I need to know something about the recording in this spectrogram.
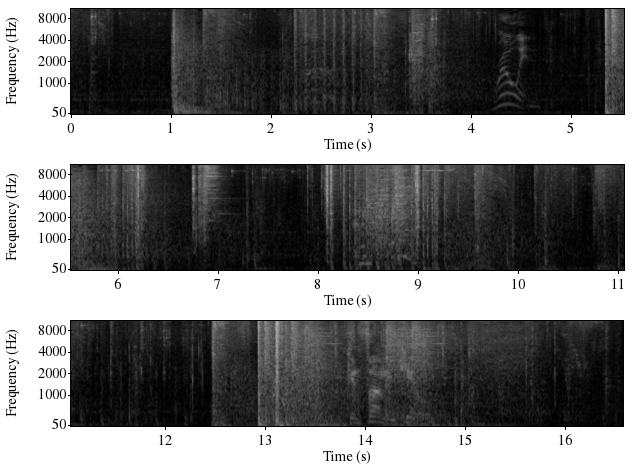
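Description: Guns fire in loud bursts.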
